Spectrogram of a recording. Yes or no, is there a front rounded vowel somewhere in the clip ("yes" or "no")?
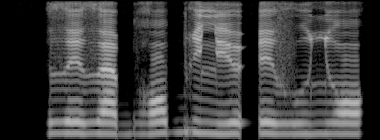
yes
